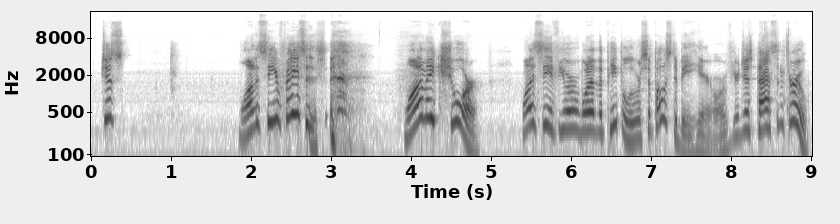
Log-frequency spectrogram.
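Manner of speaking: high, folksy little working-Joe voice; small tinny voice. Acted. Tree voice explains itself to strangers, tinny. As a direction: keep it tiny and high-pitched, casual. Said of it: "tinny voice comes from the tree".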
